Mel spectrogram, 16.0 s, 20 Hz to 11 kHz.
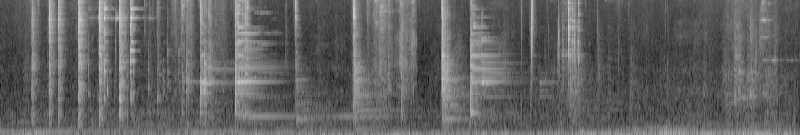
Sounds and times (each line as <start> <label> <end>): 0.0 Bangs 13.0
0.0 rattle 16.0
0.0 Clanks 16.0
0.0 Machines 16.0
0.4 Scrapes 16.0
